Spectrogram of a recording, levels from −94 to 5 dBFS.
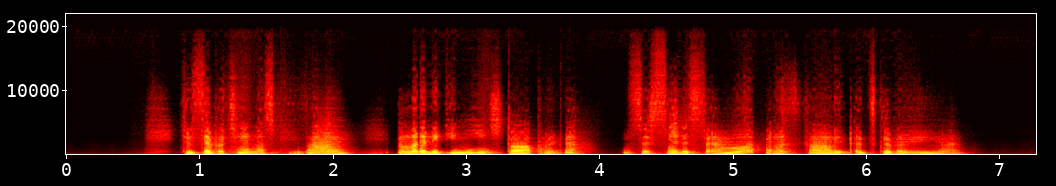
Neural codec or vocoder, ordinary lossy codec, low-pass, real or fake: codec, 44.1 kHz, 0.9 kbps, DAC; none; 19.8 kHz; fake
